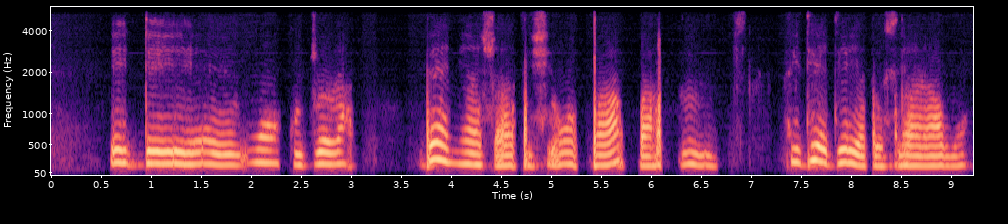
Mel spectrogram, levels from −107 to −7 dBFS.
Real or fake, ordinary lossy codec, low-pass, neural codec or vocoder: fake; none; 5.4 kHz; vocoder, 22.05 kHz, 80 mel bands, HiFi-GAN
